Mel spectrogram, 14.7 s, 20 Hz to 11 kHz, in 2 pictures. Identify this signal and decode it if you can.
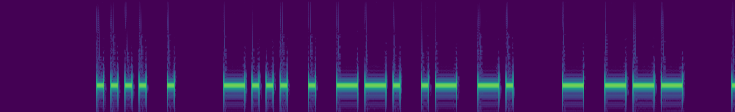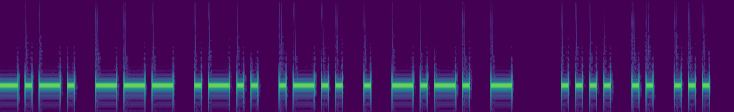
Morse code, heard as a keyed tone, about 17 wpm, 700 Hz. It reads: HE BEGAN TO COLLECT HIS
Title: Sentences from Top 1600 Words 17wpm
